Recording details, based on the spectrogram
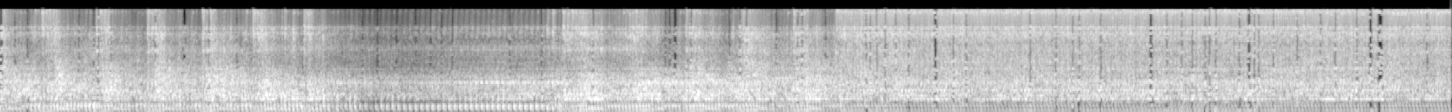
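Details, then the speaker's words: Honda-engine pressure washer after carburetor cleaning, at full throttle with the choke fully off: a strong, even small-engine drone with no misses or surging. It runs normally. "Okay now we'll note that our choke is now completely off and she's running smooth"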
